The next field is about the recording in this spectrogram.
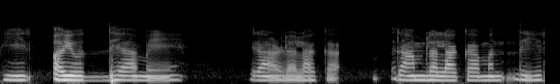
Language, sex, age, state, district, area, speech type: Hindi, female, 30-45, Uttar Pradesh, Ghazipur, urban, spontaneous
